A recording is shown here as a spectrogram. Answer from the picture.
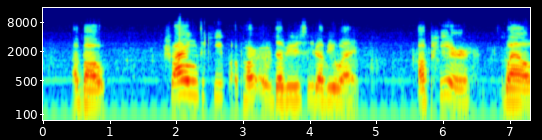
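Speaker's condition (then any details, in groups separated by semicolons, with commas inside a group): Cerebral palsy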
